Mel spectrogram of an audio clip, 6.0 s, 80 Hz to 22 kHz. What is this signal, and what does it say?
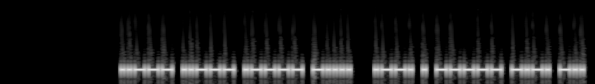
Morse code, heard as a keyed tone, about 34 wpm, 700 Hz. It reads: 2216 PE0CD
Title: Worked All Europe DX Contest - QTC Exchange - 35wpm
